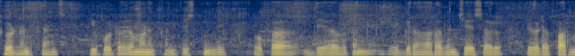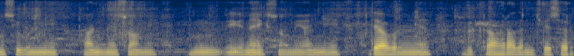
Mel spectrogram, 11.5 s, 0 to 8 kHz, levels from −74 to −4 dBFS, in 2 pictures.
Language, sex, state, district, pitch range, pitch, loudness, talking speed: Telugu, male, Karnataka, Dharwad, 115-120 Hz, 115 Hz, -24 LUFS, 120 wpm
